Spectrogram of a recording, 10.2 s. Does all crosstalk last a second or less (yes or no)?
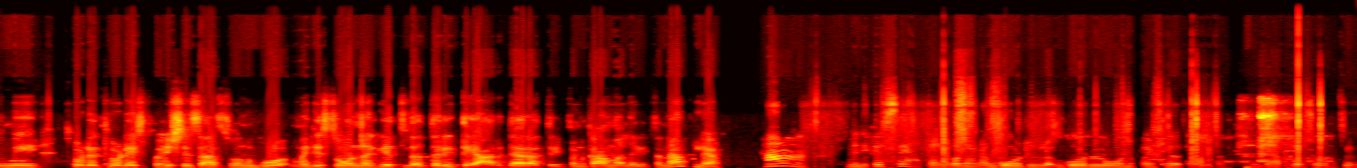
yes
